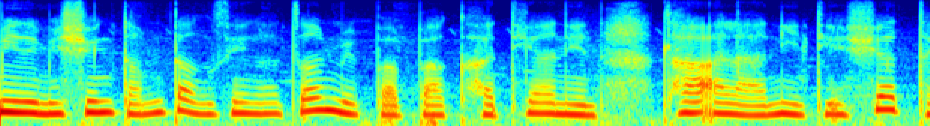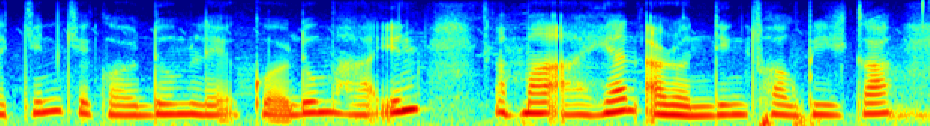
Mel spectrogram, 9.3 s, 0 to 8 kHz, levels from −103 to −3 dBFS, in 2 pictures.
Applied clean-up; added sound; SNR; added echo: none; none; none; none.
